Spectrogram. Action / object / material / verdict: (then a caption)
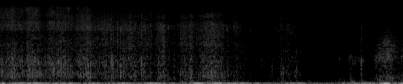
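scrape / coir fibre door mat / coir fibre / none. Fingernails scratch and tap across the coarse fibres of a large, solid, flat coconut coir door mat with a star print, with hands resting at its edges. The result is a steady, dry, crackling rustle like tearing or crinkling, with a brief dip in the middle and a sharper scratch near the end.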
